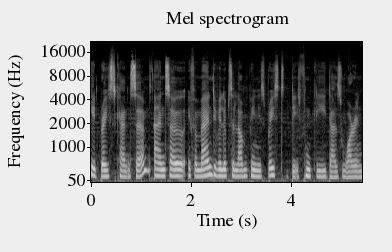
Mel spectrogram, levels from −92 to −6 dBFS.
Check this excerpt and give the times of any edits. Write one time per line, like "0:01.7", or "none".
none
